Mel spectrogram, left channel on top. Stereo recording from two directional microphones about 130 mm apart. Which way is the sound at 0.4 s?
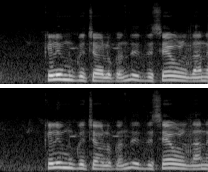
35° right (ahead or behind).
